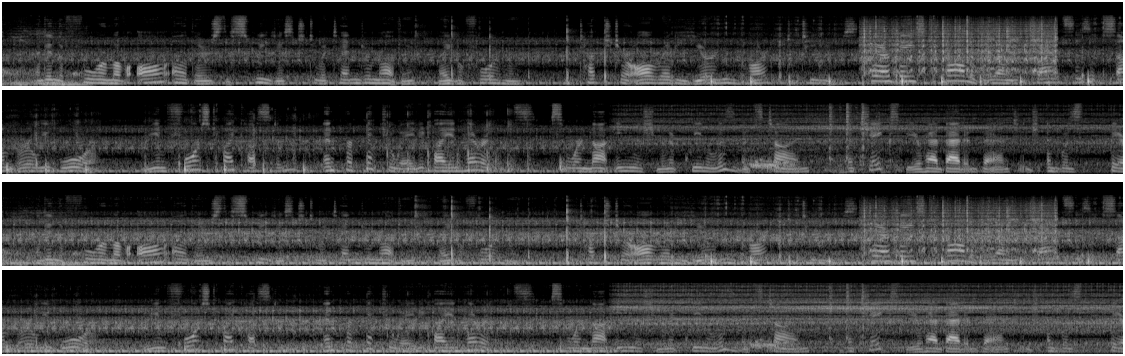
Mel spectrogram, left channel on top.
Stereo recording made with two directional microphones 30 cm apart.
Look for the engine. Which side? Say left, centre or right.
right.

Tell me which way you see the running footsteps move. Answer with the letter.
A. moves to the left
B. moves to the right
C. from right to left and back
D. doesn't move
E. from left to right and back
A.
